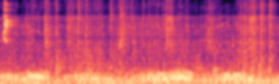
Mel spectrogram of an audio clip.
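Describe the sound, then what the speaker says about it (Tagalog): Several pigeons coo steadily in soft, overlapping rounds, close by, with a low rumbling background throughout. "Ibon niya na Taiwan."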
